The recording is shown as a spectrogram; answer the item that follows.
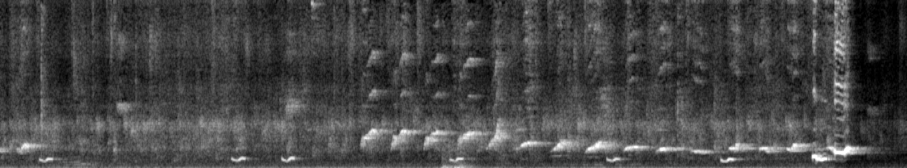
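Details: Straw-headed bulbul singing ropel-style over steady background hiss: scattered low whistled notes, then a quick series of higher fluty slurs that closes with a loud, bubbling flourish.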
